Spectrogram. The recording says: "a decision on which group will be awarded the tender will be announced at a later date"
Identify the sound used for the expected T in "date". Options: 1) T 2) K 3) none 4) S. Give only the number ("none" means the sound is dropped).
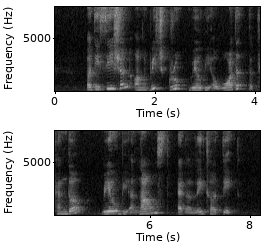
1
